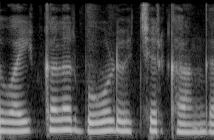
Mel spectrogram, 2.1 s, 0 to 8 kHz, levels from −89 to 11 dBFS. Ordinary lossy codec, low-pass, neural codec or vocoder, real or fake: none; 7.2 kHz; none; real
